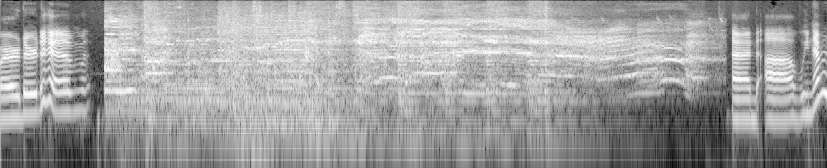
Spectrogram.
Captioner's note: echoing scream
